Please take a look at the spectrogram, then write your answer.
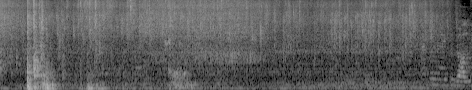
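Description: Water poured into a pot of potatoes for boiling, a loud gushing splash at the start that settles into a softer running flow, with a voice speaking briefly.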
